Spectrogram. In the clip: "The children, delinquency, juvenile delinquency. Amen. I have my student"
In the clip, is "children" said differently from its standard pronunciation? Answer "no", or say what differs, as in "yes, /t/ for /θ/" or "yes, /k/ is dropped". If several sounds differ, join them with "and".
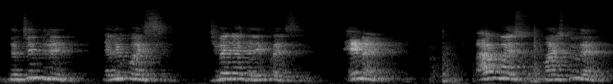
yes, /n/ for /l/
